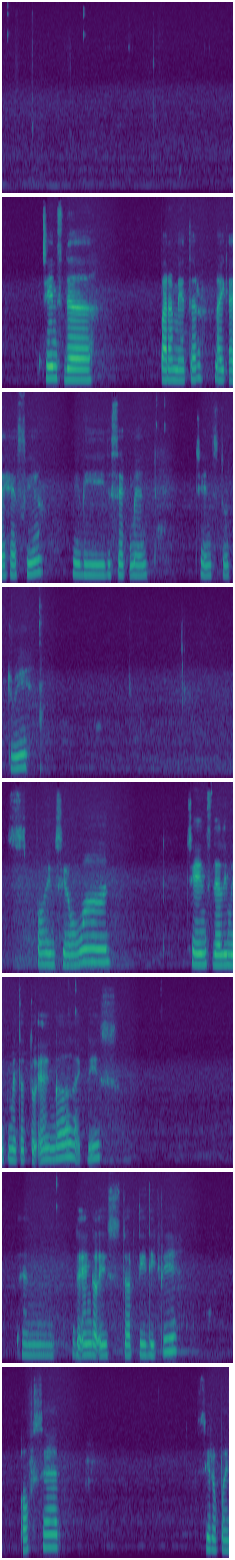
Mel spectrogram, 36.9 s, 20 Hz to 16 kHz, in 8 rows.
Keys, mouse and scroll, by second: 0.1-1.9 drag, 12.4-14.2 drag, 24.4-28.2 drag.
